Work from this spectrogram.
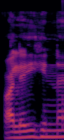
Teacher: یا لین اور نون پہ غنہ کرنا ہے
